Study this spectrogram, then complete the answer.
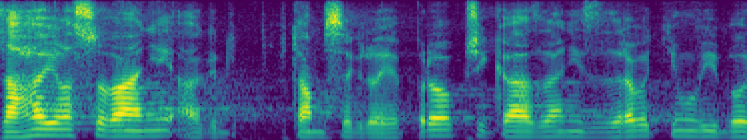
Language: Czech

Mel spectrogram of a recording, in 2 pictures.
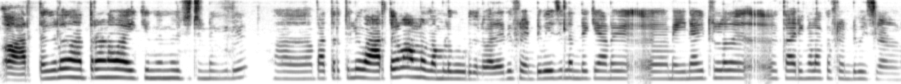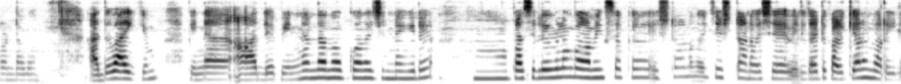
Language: Malayalam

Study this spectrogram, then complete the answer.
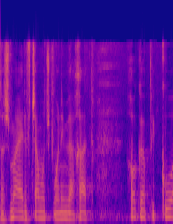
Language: Hebrew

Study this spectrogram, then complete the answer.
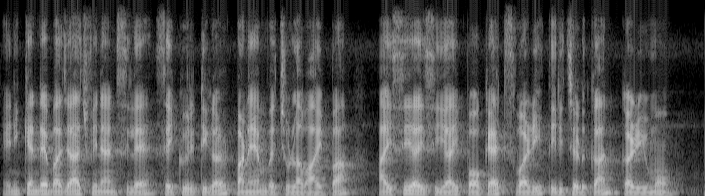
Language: Malayalam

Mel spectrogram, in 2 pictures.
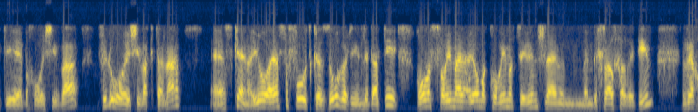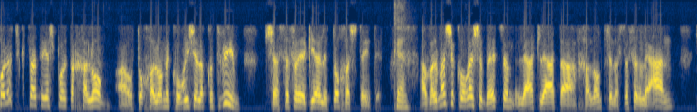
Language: Hebrew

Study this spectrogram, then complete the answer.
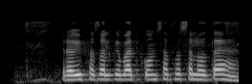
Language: Magahi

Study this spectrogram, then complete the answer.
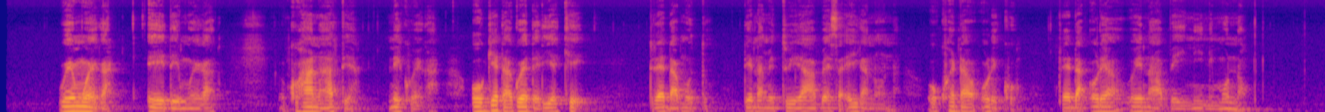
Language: Kikuyu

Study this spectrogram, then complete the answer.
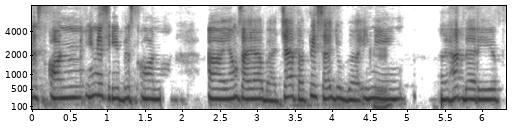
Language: Indonesian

